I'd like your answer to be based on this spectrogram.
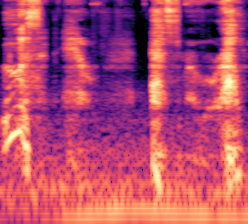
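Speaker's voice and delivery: breath-only, menacing address; whispered threat. Acted. Vlogger warning the downstairs neighbor, whispered threat.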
